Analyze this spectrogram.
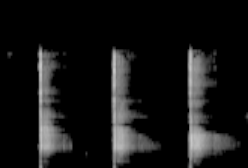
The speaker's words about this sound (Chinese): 哦，我用我的手指可以打响指，搓一搓你的手指可以出声音，你也可以试一下哦。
